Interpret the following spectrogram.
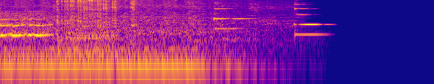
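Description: A car engine running steadily with a whine, fading after about a second, then two short metallic clinks before the sound cuts off suddenly.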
